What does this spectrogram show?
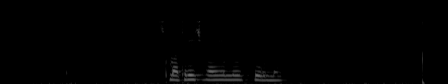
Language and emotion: Russian, neutral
